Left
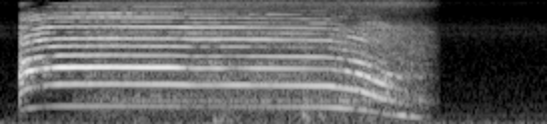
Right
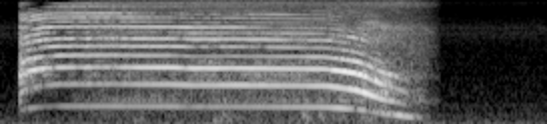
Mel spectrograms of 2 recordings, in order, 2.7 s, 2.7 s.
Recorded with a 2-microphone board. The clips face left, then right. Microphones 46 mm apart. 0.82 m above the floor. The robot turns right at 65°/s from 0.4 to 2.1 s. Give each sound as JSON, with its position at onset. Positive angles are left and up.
{"t": 0.1, "sound": "a scream", "azimuth_deg": 165, "distance_m": 1.5}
